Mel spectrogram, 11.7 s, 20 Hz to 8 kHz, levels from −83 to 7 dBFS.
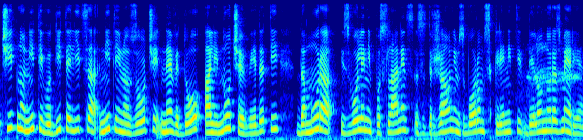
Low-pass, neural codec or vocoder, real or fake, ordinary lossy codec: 7.2 kHz; none; real; none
